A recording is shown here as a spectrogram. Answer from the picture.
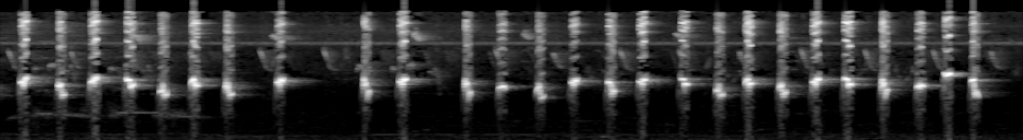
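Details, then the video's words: Ropel-style song of a sooty-headed bulbul, said to be chatty: fast, even chirps with brief gaps, each note a crisp slurred tweet at a similar pitch, a few rising higher. "Trucukan Gacor Ropel"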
